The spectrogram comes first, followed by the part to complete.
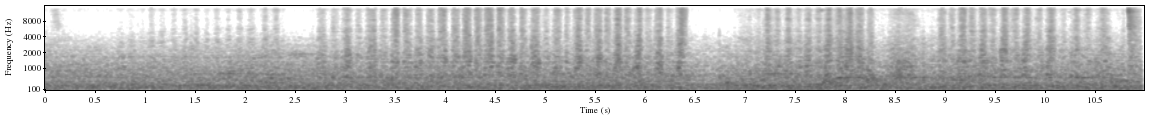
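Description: Paintbrush scrubbing oil paint onto the painting surface in quick, short strokes: a dry, scratchy rubbing that thickens about three seconds in and briefly lets up about two-thirds of the way through.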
